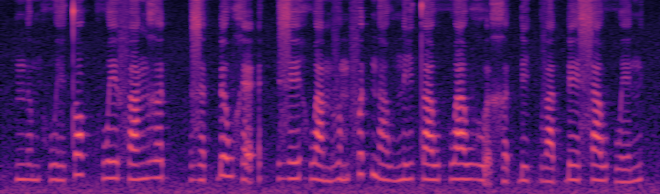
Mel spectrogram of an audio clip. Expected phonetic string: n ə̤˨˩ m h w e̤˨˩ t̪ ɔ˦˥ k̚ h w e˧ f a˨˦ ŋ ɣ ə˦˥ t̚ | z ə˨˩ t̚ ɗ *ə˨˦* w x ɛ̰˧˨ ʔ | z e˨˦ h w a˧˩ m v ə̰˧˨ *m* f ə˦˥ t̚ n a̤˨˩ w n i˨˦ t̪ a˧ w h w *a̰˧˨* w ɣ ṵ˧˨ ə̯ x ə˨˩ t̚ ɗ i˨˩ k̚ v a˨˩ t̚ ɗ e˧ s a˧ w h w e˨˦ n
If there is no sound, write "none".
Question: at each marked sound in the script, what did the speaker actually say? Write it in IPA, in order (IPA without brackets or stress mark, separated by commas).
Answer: ə˧, m, a˧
